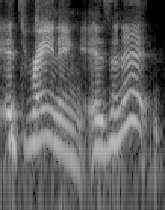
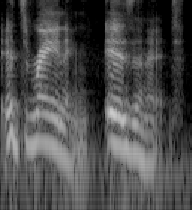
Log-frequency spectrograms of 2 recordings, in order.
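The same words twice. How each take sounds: First: The voice rises at the end. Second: The voice falls at the end. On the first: The speaker is unsure and wants confirmation. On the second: The speaker already knows and expects agreement.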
